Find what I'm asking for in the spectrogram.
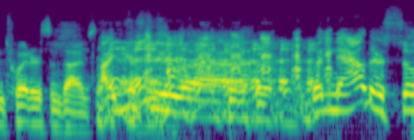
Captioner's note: laughter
